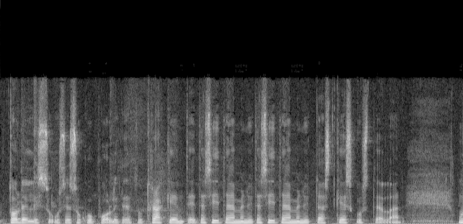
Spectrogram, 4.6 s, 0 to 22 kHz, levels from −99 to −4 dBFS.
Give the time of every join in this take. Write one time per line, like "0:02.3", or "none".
0:02.5

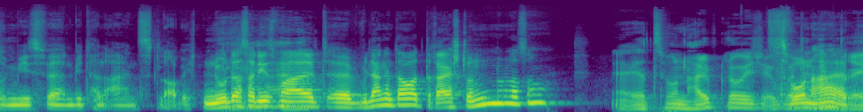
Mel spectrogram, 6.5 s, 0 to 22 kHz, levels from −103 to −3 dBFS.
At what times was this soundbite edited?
none

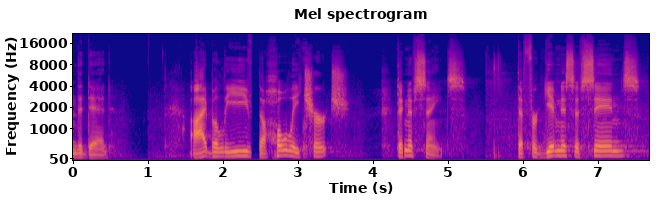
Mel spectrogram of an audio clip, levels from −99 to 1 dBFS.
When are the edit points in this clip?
0:02.4
0:03.1
0:04.4

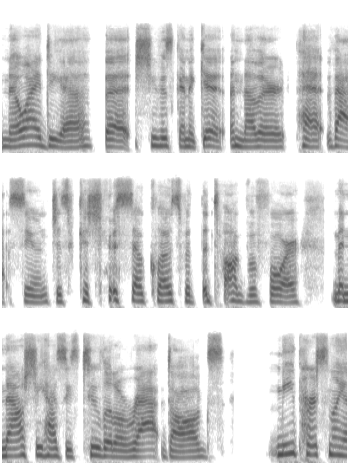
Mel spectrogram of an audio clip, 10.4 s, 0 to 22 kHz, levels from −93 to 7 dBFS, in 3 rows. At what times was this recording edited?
none

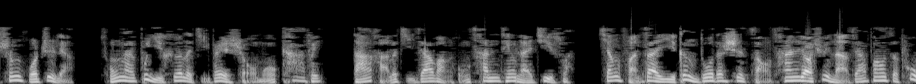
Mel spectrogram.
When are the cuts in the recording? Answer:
0:05.9

